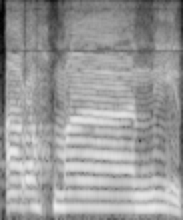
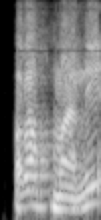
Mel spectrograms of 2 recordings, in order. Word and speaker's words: الرحمن: dari segi penulisan ya, lafaz arrahmani itu seharusnya ada alif, Kang. Karena mimnya dibacanya panjang pendek, Kang Huda. Rahmani atau rahmani? Panjang ya. Panjang. Dalam bahasa Arab kalau sesuatu dibaca panjang, kalau dia fathah di depannya harus ada apa? Ada alif. Ada alif.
